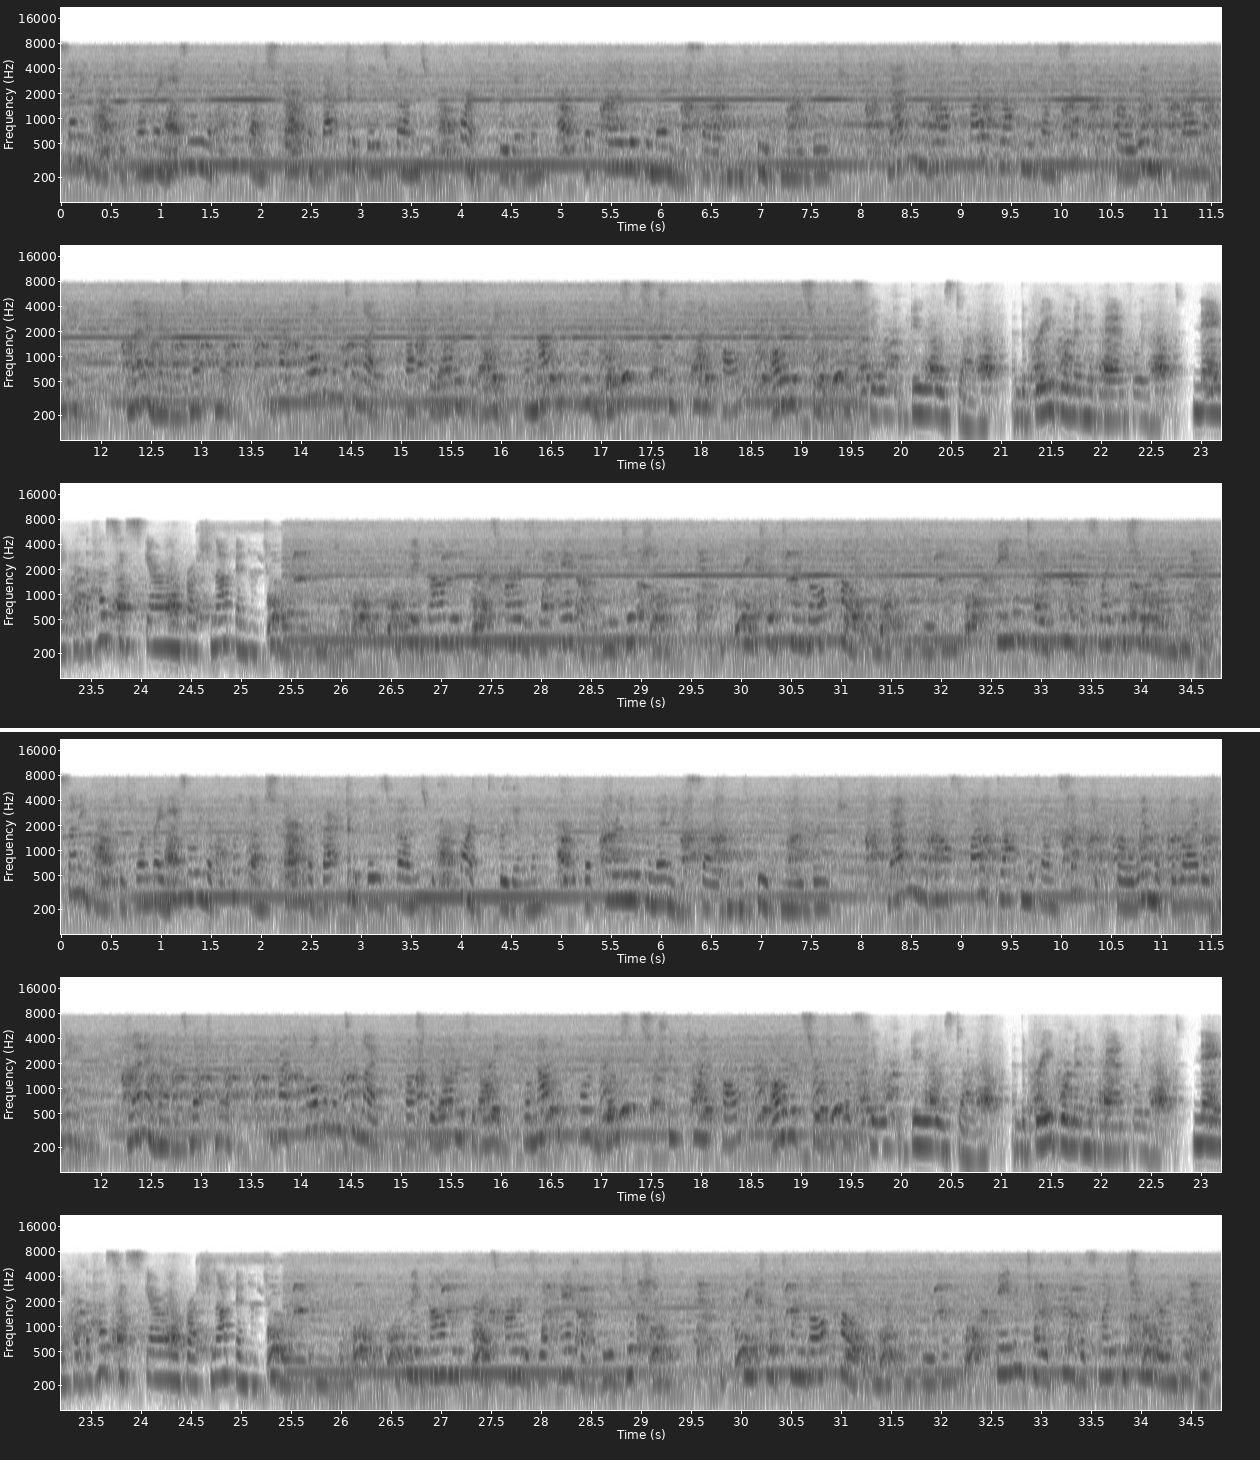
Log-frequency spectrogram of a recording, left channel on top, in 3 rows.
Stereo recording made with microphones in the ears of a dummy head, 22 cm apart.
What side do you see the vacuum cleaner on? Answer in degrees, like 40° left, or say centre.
60° left.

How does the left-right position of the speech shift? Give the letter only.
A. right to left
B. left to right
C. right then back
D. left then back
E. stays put
E.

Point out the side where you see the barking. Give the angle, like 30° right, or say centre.
10° right.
